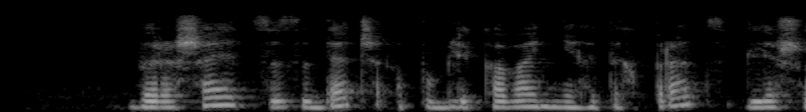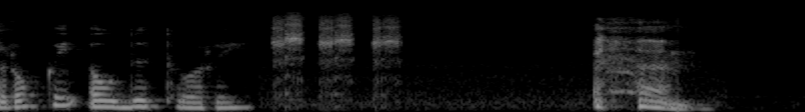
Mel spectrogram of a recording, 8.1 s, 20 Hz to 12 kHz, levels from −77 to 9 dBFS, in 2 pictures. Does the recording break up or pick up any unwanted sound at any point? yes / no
yes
